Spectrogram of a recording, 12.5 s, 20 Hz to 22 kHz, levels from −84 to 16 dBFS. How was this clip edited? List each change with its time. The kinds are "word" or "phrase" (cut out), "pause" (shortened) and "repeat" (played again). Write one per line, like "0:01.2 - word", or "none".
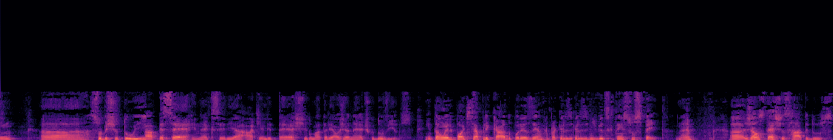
0:02.2 - word
0:04.6 - phrase
0:06.2 - pause
0:08.6 - repeat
